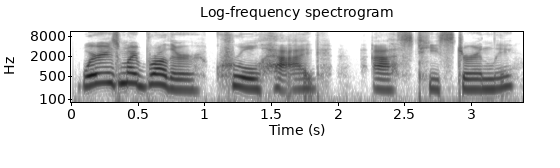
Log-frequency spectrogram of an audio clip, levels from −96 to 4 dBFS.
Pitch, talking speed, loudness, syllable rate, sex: 230 Hz, 160 wpm, -19 LUFS, 4.6 syllables/s, female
